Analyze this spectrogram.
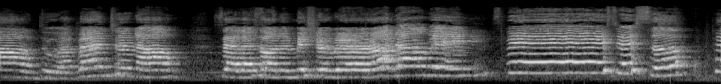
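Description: Young girls singing a short unaccompanied song, in phrases with long held notes and short breaks between them.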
